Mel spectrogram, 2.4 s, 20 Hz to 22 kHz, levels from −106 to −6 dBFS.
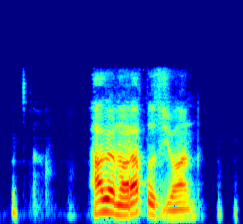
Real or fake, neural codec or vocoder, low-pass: fake; codec, 16 kHz, 1 kbps, FunCodec, trained on LibriTTS, 50 frames a second; 7.2 kHz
